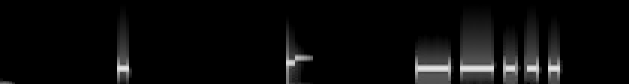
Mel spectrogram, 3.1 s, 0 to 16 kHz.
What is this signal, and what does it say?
Morse code, heard as a keyed tone, about 22 wpm, 700 Hz. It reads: E 7
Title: Single Letter-Number Alt - Rapid-Fire 22wpm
